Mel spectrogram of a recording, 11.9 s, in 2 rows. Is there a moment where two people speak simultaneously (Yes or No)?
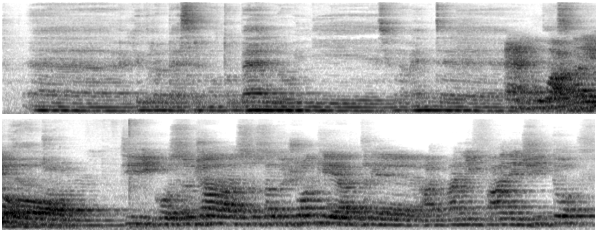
Yes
